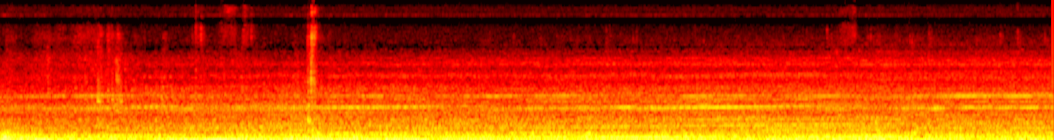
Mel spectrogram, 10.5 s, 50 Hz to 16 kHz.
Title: E90 whining noise when driving, differential?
